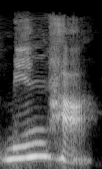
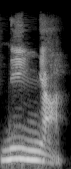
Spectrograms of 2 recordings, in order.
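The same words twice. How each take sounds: First: The nh is read like English letters. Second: The nh is a smooth palatal 'ny' sound. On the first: The speaker calls it wrong. "ela tentava ler com os tons que ela conhece em inglês" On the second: The speaker calls it right. "Esse nosso N H do português"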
